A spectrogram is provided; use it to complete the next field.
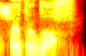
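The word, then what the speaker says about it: Château d'If: Of course, we call it Chateau d'If. The D at the beginning is not pronounced.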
